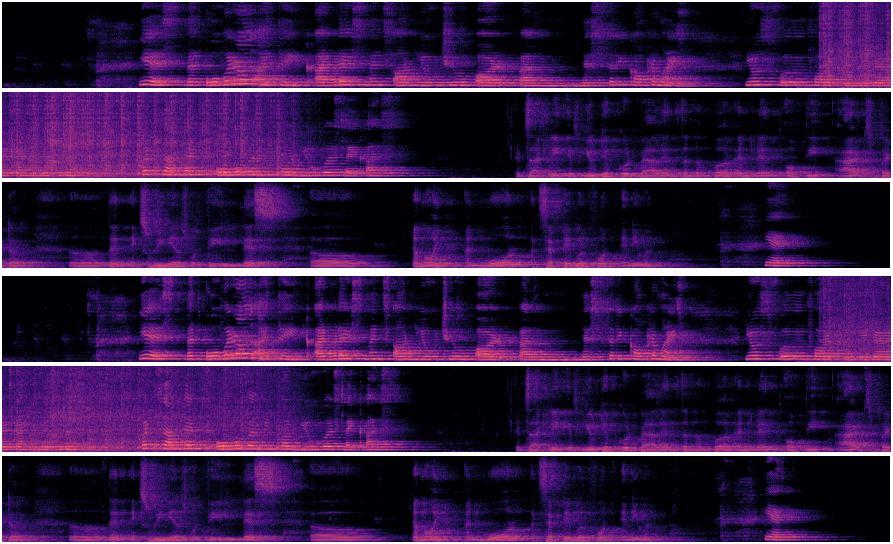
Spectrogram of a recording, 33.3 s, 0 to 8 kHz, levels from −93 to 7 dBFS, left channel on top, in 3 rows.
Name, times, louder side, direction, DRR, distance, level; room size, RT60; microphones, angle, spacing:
voice 1, 1.2-8.5 9.3-12.3 12.8-15.9 31.5-32.0, right 1 dB, 30° right, 2 dB, 3.1 m, -29 dB
sound 1, 10.2-15.1, left 2 dB, 30° left, 5.4 m, -39 dB
voice 2, 17.5-26.7 27.4-28.6 28.9-30.4, equal, ahead, 0 dB, 2.2 m, -40 dB
26.5 x 16.0 x 8.2 m, 1.1 s
head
